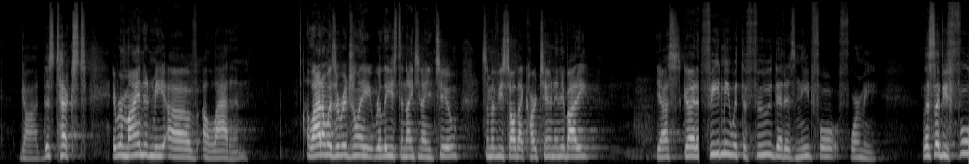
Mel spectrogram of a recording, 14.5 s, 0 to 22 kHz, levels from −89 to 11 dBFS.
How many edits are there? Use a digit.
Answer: 1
